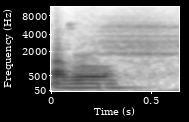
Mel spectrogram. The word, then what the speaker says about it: Favreau: Favreau, uttalar han sig så? – Mm, ja. Favreau.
